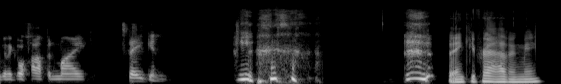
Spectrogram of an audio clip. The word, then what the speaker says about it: Sagan: I don't appreciate how you pronounced Sagan there, Cheops. I will just say real quick, if the devs are listening, the balls on this man, after all three of you say it correctly, to then say Thagan was just astonishing.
